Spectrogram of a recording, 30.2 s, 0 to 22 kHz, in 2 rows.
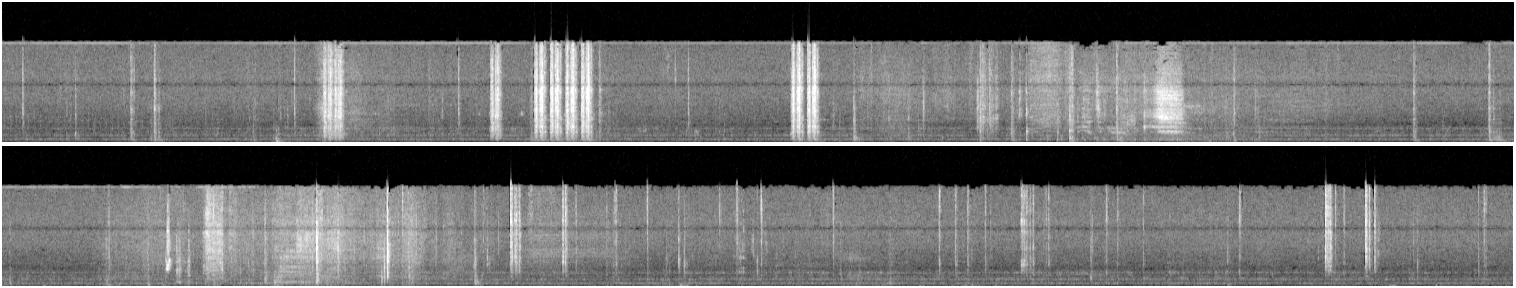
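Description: Bursts of rapid camera-shutter clicks: a short burst about 3 seconds in, a longer run about 5 to 6 seconds in and another at 8 seconds, over a faint steady hum. Quieter scattered clicks and rustling sounds follow.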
